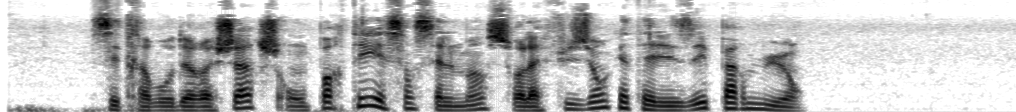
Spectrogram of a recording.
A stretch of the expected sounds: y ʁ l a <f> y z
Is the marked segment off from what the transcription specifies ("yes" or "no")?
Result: no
